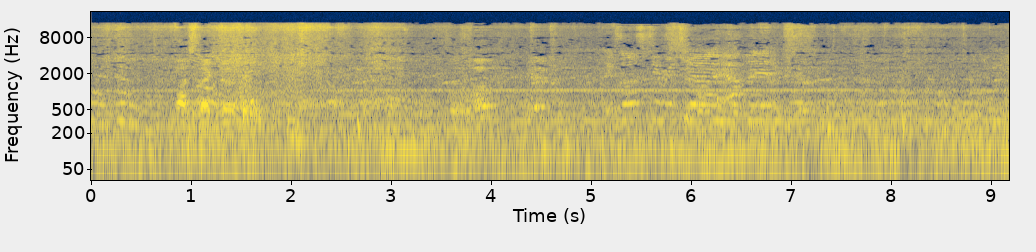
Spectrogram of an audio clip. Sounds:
speech

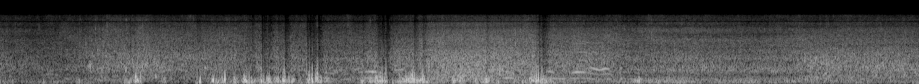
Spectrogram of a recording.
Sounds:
speech

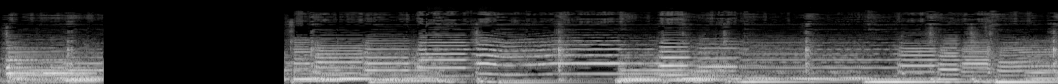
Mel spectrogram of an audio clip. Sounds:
hammond organ
organ

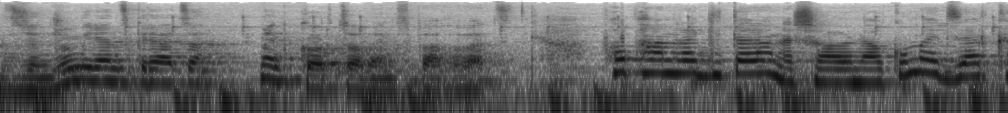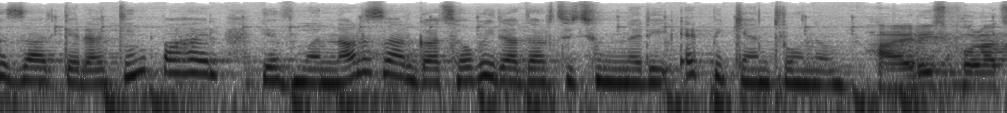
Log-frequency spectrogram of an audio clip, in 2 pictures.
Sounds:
speech
music

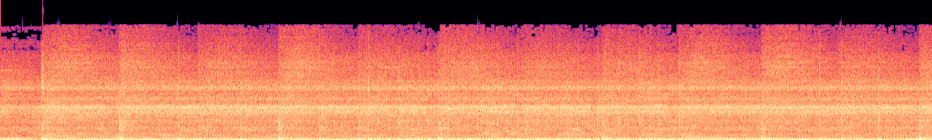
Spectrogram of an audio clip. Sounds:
music

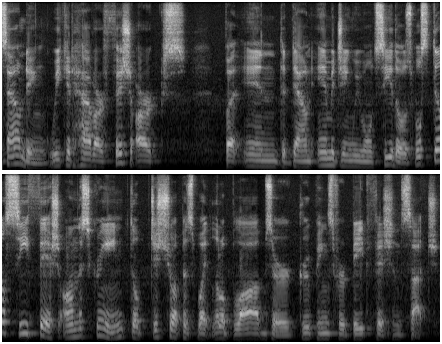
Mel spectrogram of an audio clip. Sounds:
speech

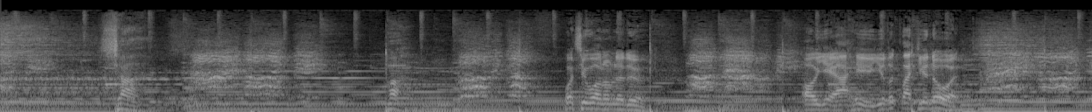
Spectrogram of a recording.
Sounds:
music
speech

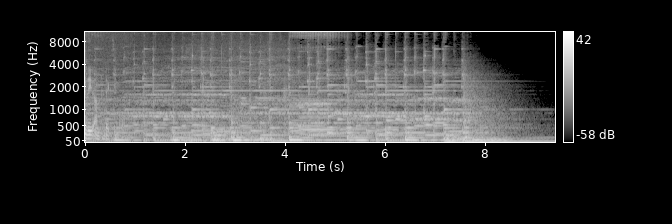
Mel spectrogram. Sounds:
bird wings flapping

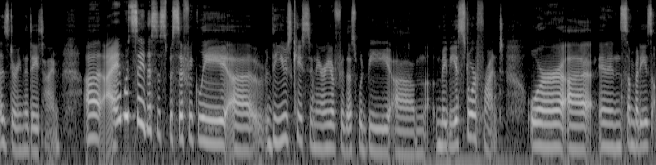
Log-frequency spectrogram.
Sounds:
speech

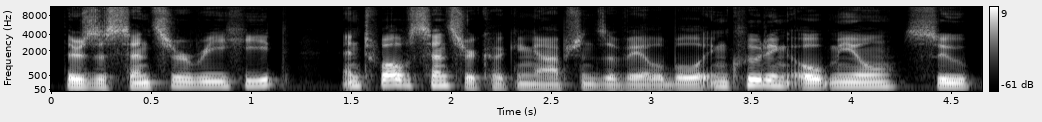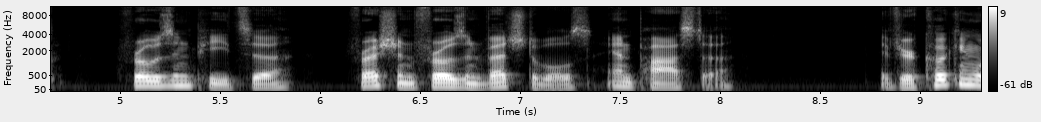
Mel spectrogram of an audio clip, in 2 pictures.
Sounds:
speech

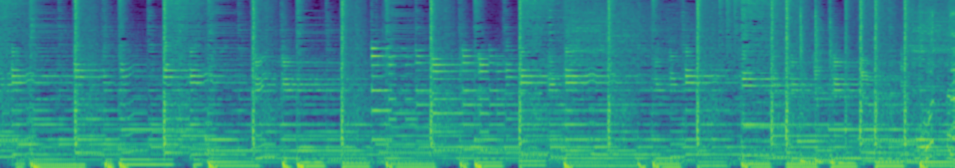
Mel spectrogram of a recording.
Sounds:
pop music
music

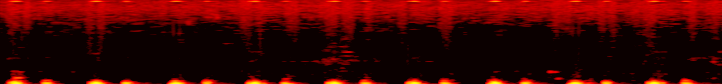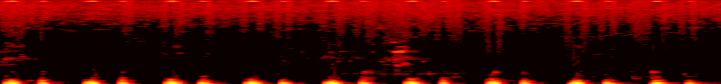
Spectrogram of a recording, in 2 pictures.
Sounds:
heartbeat

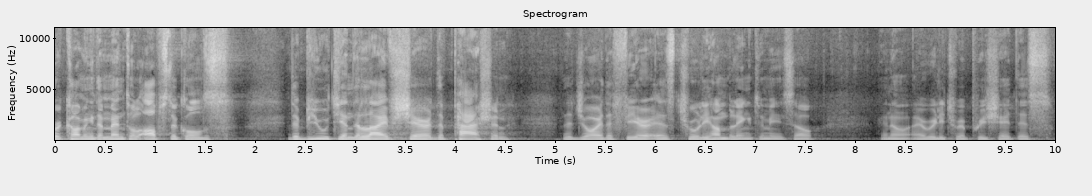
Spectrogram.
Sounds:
narration
speech
male speech

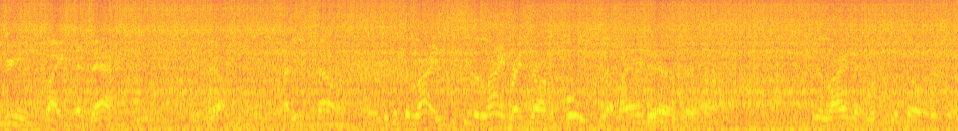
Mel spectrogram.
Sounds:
engine
medium engine (mid frequency)
speech
idling

